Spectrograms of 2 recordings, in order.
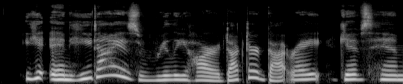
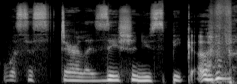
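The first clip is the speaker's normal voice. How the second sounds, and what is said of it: Poor put-on German accent. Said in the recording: “nobody can do a German accent”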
